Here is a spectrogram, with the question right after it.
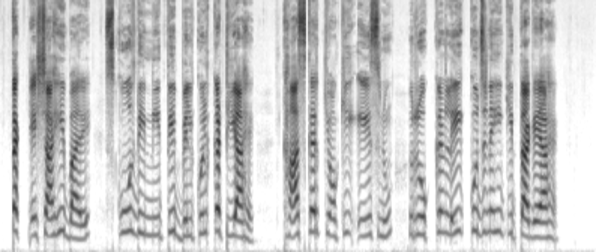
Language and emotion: Punjabi, disgusted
